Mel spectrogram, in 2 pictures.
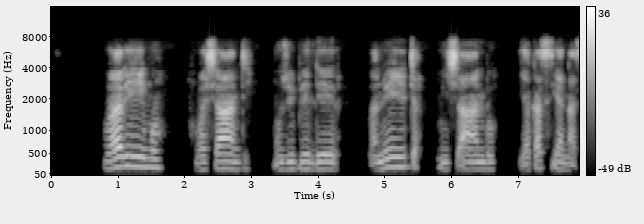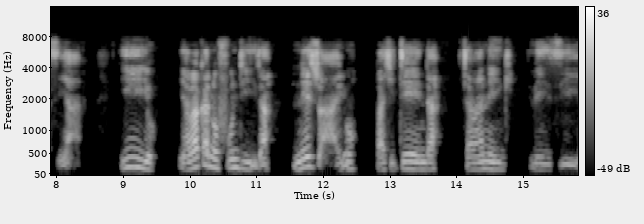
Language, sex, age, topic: Ndau, male, 50+, health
